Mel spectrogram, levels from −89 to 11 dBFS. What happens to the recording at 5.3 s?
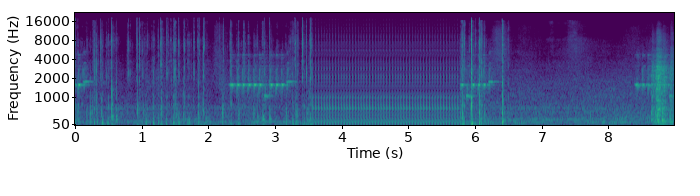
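At 5.3 s you're inside a system hang loop, from 3.60 to 5.78 s. The system froze and a 42.67 ms chunk, which fits a 2048-sample buffer, repeats about fifty times, giving a rapid stutter at 23.4 Hz.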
